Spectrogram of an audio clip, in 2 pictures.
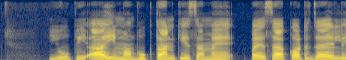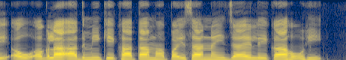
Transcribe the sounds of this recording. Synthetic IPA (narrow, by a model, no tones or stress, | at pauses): jupiʔaimebʱʊkt̪ankesəmə | pəsakəʈd͡ʒaeleʔəuəɡlaad̪mikekʰat̪amepəɪsanəid͡ʒaelekaɦoɦi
